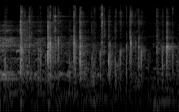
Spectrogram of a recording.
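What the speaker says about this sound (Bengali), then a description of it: "নিজেদের জন্য আগে একটা জোরে হাততালি দিন" Audience applause at a Saraswati puja cultural event, scattered hand claps of moderate loudness mixed with crowd voices.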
